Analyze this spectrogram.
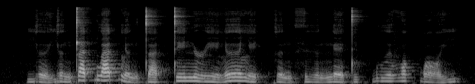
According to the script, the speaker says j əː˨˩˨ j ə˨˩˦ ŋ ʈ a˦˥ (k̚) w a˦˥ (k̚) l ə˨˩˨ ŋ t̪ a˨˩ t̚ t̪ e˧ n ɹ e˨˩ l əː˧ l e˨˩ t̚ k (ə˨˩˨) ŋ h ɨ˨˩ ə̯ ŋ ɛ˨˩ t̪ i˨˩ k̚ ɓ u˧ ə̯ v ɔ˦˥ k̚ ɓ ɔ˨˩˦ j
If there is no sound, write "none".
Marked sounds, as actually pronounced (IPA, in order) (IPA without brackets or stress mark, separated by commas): t̚, t̚, ə˨˩˨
